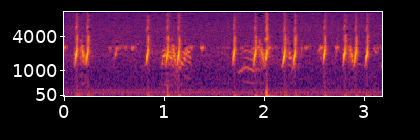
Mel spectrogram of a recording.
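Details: Quail calling at morning, male and female, a recording made for hunting quail. Crisp short notes fall in pairs and threes at a steady pace, with faint whistles and one low thump between them.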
